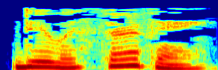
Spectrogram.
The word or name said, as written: do a survey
